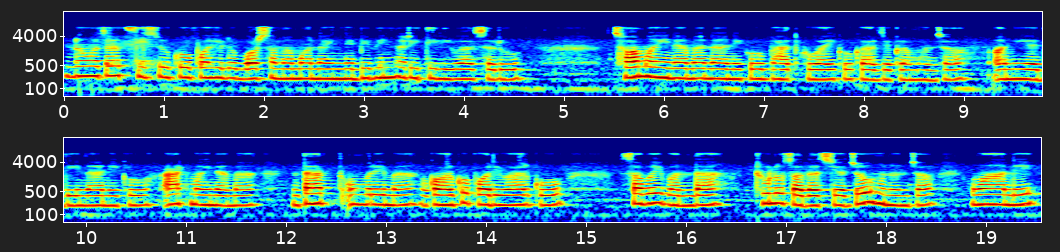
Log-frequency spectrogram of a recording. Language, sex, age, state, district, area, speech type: Nepali, female, 45-60, West Bengal, Jalpaiguri, rural, spontaneous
